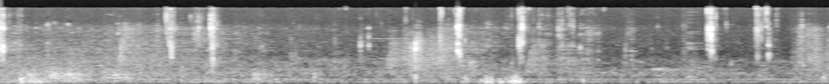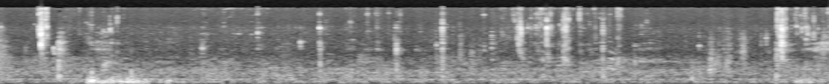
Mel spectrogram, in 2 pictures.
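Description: Close-miked wet chewing of a mouthful of rice and fish curry, with many short lip-smacking clicks and a few heavier low thuds about four and eight seconds in.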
